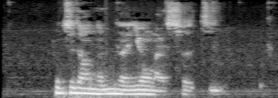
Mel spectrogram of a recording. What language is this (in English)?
Chinese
